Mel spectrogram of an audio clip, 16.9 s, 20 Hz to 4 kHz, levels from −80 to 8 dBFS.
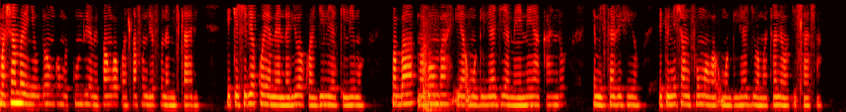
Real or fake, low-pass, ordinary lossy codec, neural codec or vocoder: real; 3.6 kHz; MP3, 24 kbps; none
